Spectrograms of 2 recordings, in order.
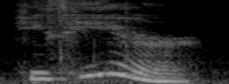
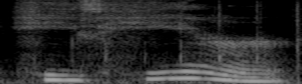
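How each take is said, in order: First: Higher, voiced and thrilled; excited reveal. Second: Whispered, falling at the end; dramatic whisper. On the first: To the viewer, confirming he is coming: a thrilled, higher call. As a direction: let it burst out, pitched up. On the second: To the viewer, revealing the man in the cards: an eerie whisper. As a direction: hush it like a secret reveal. Announcing the Emperor card's arrival. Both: Real, not acted.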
